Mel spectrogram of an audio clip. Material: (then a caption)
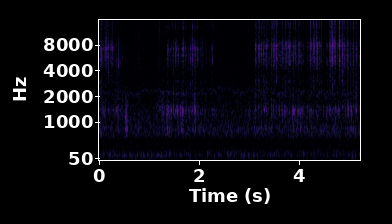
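Coated paper. A pointed wooden stylus scratches the coating off a flat, black, wax-coated scratch-art paper sheet about A4 in size, lying on a white table while the other hand holds it flat. Thin, bright, rasping scratches come in bursts with short quiet gaps, mostly high and hissy with almost no low end.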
